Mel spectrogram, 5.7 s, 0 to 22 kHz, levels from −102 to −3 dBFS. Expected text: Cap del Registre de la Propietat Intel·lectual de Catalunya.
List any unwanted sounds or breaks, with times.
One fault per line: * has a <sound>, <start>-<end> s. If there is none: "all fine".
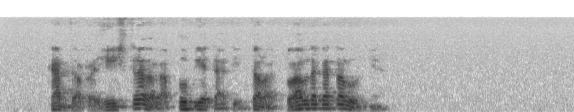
all fine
